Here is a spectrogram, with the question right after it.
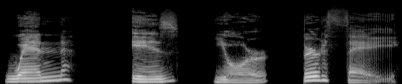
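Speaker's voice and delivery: drawn-out careful English; teacher modelling very slowly; very slow question. Shown as a demonstration. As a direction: stretch each word out. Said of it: "When یعنی کی؟".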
